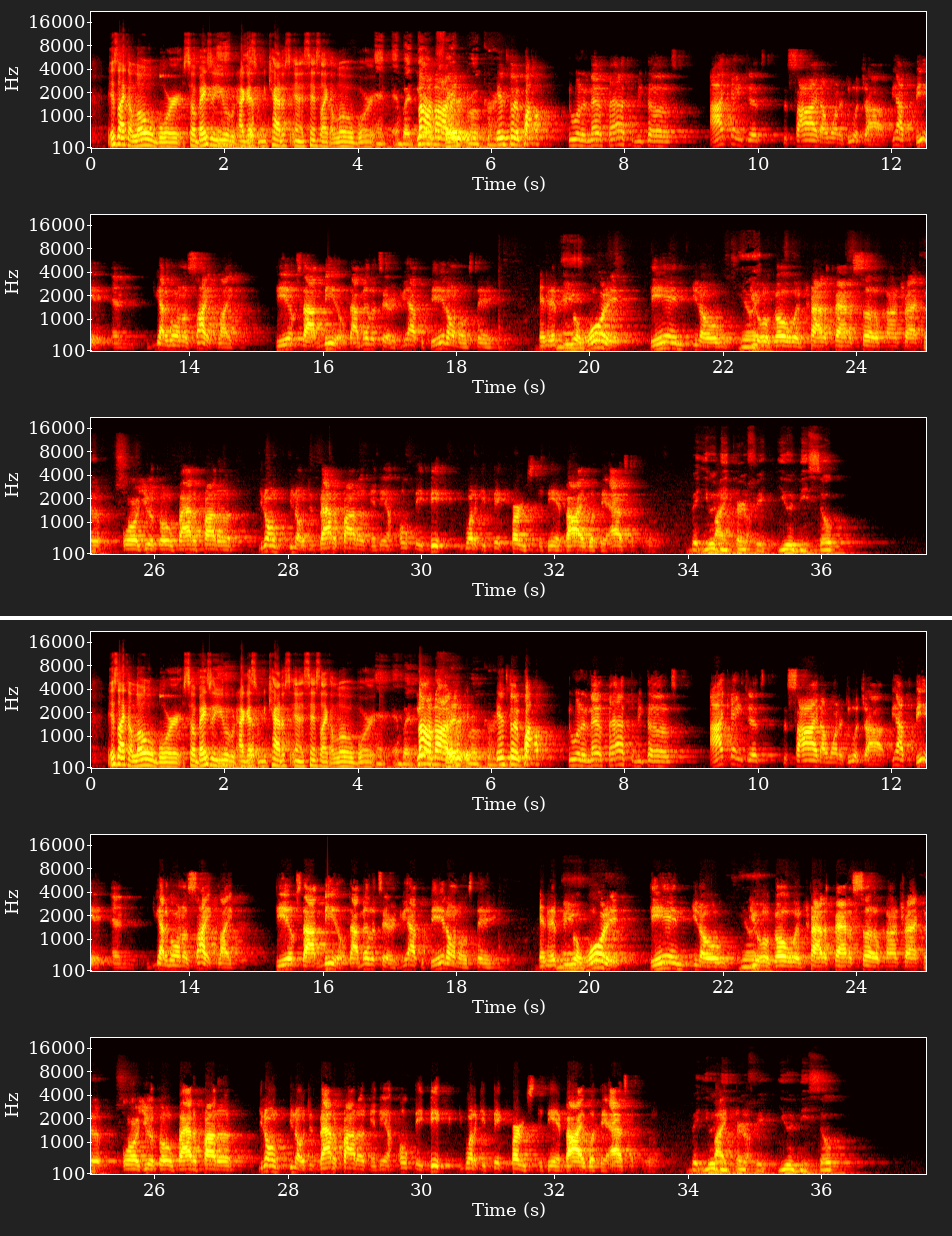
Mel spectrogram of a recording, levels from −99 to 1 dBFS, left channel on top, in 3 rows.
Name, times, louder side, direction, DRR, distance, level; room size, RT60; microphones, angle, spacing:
voice 1, 0.3-4.3, right 1 dB, 10° right, 11 dB, 0.6 m, -23 dB
voice 2, 1.9-2.5 4.3-6.2 19.5-19.9 22.3-22.6 25.0-25.1 34.0-36.1, left 1 dB, 60° left, 6 dB, 2.3 m, -30 dB
voice 3, 4.9-5.8 6.1-6.7 7.2-8.7 9.3-10.0 10.5-13.0 13.5-14.6 15.3-18.6 19.2-20.4 20.9-22.1 22.4-25.2 25.5-27.2 27.6-30.3 30.7-30.8 31.1-33.0 33.4-33.5 34.4-34.9, right 3 dB, 80° right, 9 dB, 1.7 m, -25 dB
26.5 x 20.0 x 5.0 m, 0.92 s
head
